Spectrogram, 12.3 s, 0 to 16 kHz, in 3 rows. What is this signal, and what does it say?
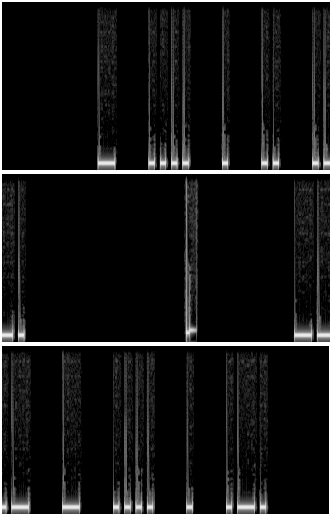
Morse code, heard as a keyed tone, about 17 wpm, spaced as for 12 wpm, 690 Hz. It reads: THEIR OTHER
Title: 2x Character Spacing - Top 300 Words - 17wpm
